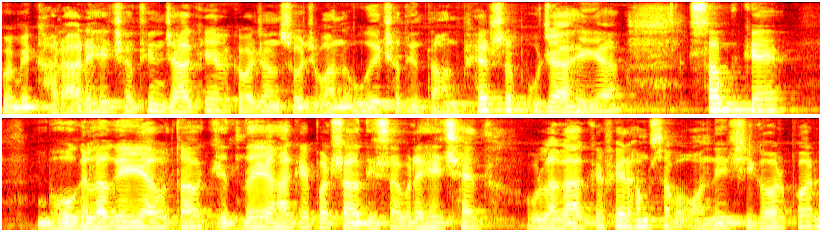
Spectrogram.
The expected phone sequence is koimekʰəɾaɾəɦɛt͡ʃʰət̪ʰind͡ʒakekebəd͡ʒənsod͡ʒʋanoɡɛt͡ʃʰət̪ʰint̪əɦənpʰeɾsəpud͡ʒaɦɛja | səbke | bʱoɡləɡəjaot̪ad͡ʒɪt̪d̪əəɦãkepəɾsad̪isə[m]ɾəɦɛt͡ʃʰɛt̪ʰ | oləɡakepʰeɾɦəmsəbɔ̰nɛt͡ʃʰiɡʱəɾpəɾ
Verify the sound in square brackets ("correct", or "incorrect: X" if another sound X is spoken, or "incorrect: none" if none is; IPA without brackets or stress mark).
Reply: incorrect: b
